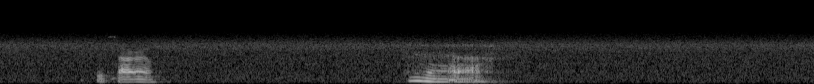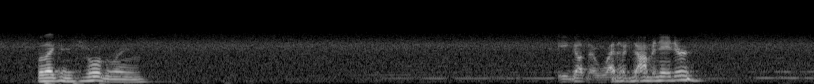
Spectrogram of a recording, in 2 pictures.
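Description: A young man speaks close up in short bursts, calmly.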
